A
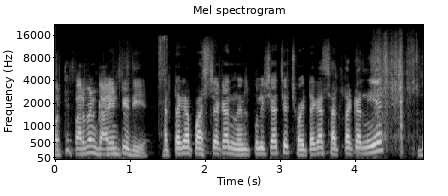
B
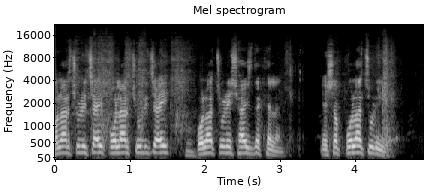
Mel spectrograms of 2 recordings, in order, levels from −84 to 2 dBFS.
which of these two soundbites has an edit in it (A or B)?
A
